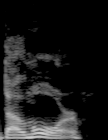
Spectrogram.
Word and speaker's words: Dalmore: Eh, destilleriet som jag nu flera gånger säkert har kallat för Dalmore, vilket jag är livrädd för att säga fel, det uttalas egentligen Dalmore.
